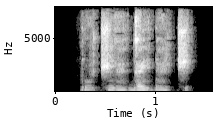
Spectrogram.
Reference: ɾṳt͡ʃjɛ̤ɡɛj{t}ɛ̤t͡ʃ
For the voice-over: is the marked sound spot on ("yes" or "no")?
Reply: no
